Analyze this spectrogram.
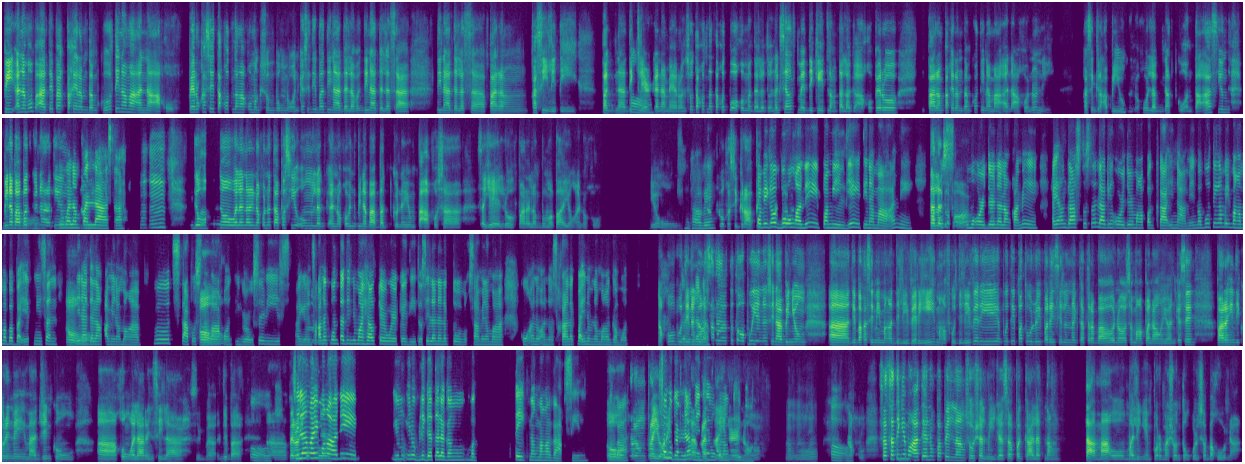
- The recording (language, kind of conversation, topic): Filipino, unstructured, Ano ang masasabi mo tungkol sa pagkalat ng maling impormasyon tungkol sa bakuna?
- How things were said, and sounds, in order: other background noise; tapping; unintelligible speech; sniff; chuckle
